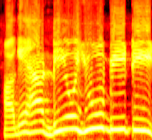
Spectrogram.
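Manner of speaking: ordinary delivery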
